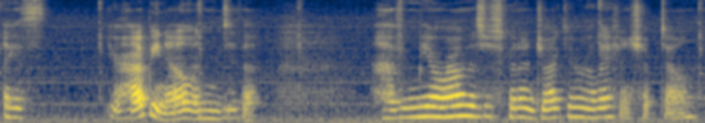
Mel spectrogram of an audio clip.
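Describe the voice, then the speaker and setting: A woman acting a tipsy, lovesick young woman confessing to her best friend in an intimate audio roleplay, soft and breathy, halting and often near a whisper. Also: fairly high pitch, fairly even intonation, rough recording. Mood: wistful, heartbroken. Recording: faint background noise.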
